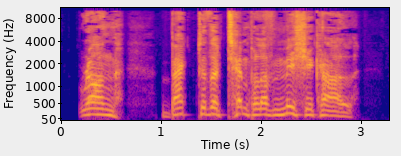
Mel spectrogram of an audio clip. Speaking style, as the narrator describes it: Tanis gasped with pain

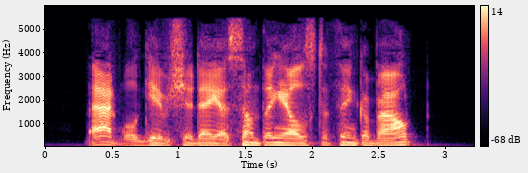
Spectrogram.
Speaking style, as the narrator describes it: Tagwin grunted, a smile on his bearded face

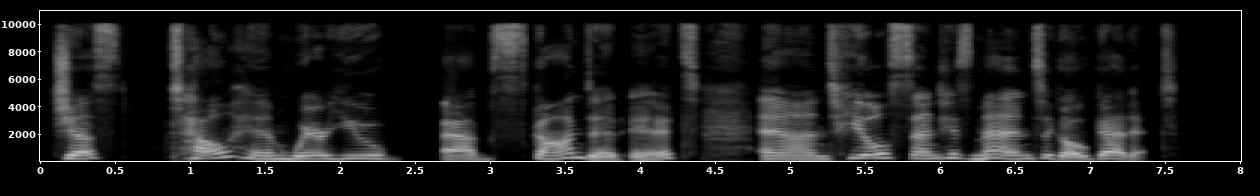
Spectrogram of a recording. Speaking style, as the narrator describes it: Tina said, enunciating slowly

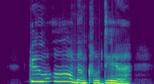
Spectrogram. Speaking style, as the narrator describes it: Natasha wailed in an imploring tone, as if her life depended on it

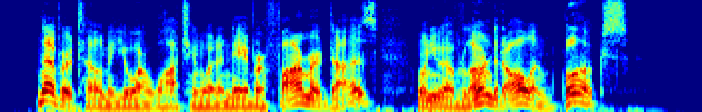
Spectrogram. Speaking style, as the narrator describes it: he roared with fresh laughter, and cried

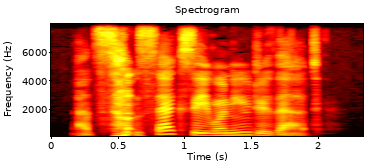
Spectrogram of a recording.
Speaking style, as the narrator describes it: Meg said with a laugh

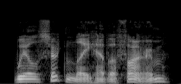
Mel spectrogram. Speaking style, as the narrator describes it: Ludwig said

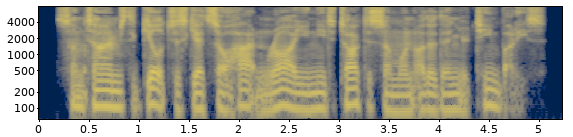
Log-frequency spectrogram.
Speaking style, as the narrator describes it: Tyler says, his voice softer

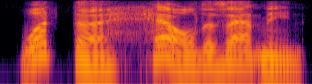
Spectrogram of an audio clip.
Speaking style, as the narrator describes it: Smitty asked

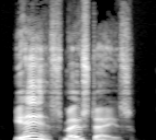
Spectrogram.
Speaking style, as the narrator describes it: said Blouse happily

